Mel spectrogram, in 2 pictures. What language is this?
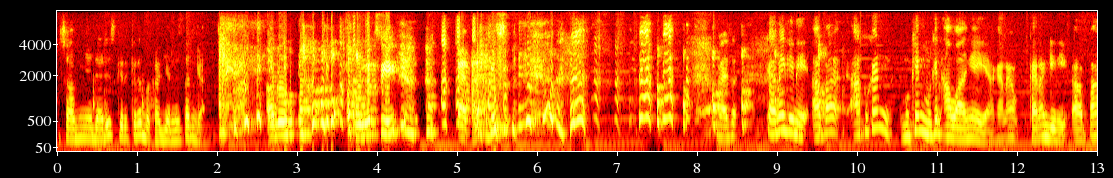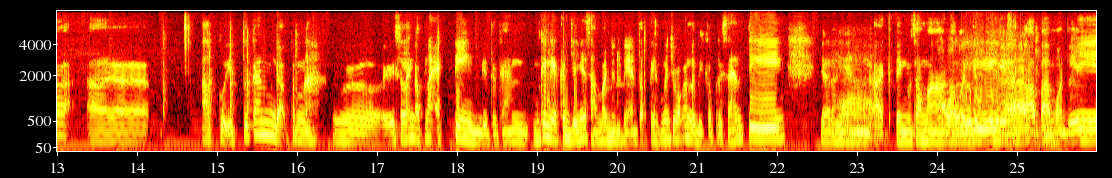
Indonesian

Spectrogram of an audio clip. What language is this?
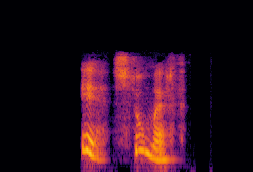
Kabyle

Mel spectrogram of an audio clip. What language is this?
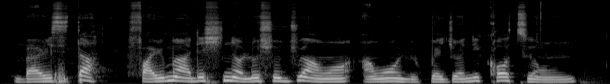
Yoruba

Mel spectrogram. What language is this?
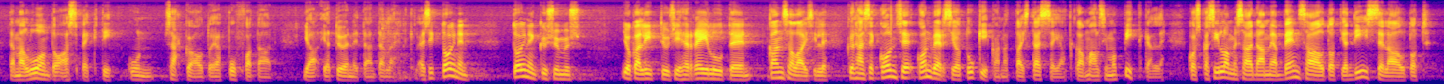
Finnish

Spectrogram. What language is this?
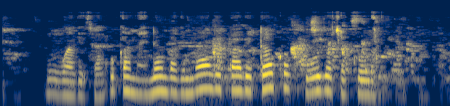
Swahili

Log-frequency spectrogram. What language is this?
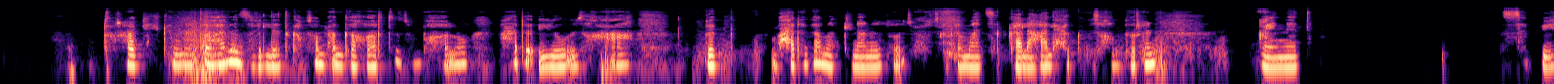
Tigrinya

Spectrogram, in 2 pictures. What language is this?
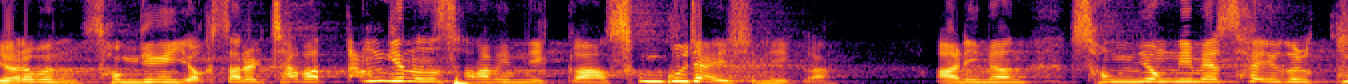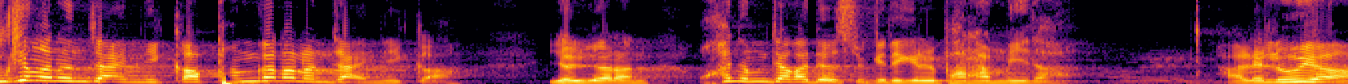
Korean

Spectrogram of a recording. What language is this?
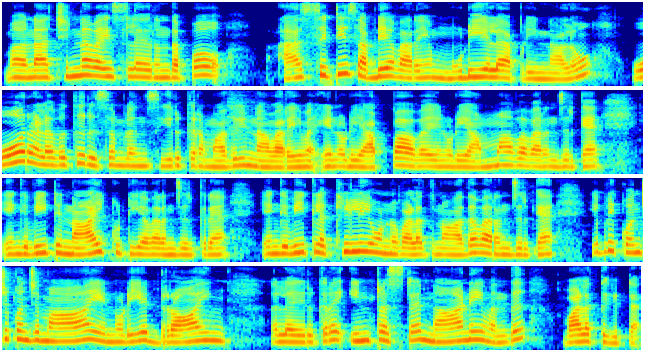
Tamil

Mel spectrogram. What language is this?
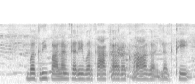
Chhattisgarhi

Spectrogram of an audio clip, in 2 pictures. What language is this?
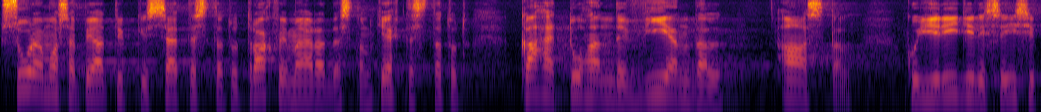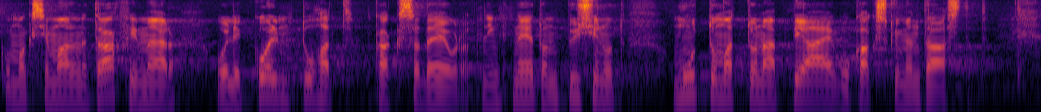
Estonian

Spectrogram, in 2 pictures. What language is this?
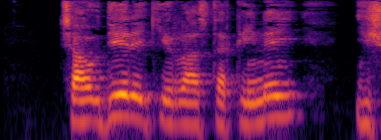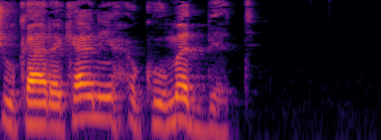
Central Kurdish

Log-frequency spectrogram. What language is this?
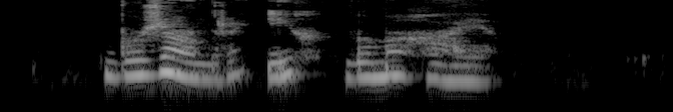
Belarusian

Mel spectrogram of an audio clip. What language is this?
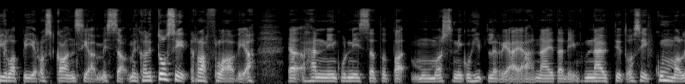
Finnish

